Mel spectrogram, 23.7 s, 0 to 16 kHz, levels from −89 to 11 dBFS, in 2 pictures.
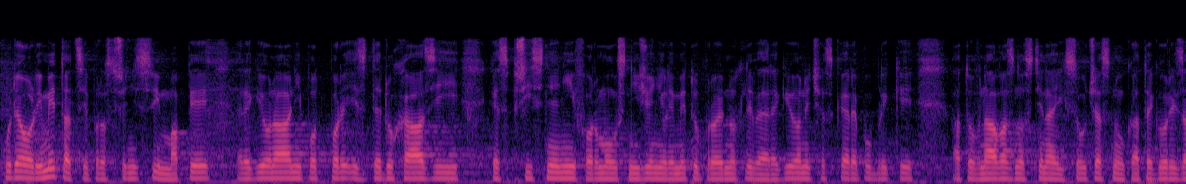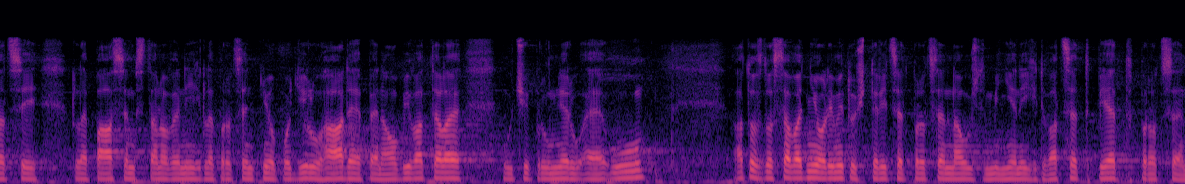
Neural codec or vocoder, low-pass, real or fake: none; 7.2 kHz; real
